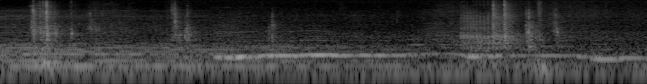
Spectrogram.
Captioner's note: astrid humming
